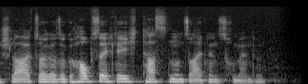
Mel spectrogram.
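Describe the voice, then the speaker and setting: This man talks at a very fast pace with a medium pitch. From Lower Saxony, Germany (Wolfenbüttel). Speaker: metal singer and retail worker. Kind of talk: casual interview.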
